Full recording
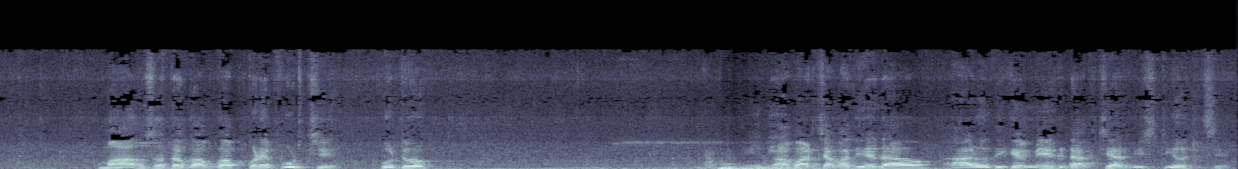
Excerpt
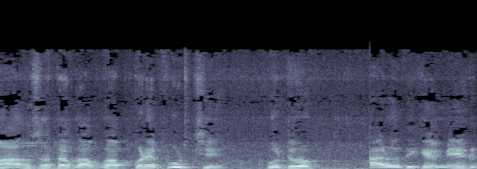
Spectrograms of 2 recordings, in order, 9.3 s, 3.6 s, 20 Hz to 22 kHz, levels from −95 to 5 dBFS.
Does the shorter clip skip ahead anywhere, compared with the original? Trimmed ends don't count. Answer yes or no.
yes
